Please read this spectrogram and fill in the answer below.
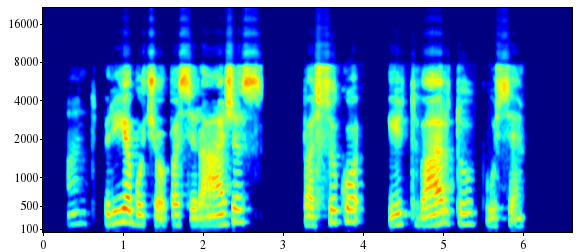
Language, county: Lithuanian, Šiauliai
